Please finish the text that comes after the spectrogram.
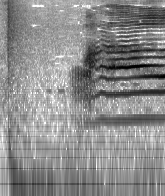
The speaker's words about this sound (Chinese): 一声猫叫忽然从洗手间传了出来，这声突如其来的猫叫吓得唐旭东一下子瘫软在了地上。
